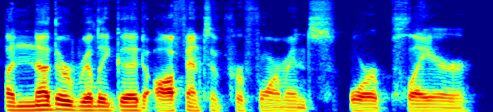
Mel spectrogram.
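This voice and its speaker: A man's voice: fairly low pitch, fairly even intonation, a little slow, darkish tone, smooth. A man co-hosting casual sports commentary, analysing the game in a conversational, explanatory way.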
